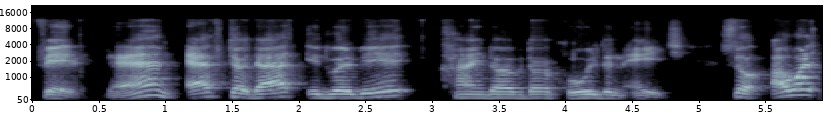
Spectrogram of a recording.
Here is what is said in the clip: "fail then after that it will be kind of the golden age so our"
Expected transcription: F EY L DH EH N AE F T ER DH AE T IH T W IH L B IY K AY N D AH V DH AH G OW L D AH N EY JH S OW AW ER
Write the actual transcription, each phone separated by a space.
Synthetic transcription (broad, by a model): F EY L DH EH N AE F T ER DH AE T IH T W IH L B IY K AY N D AH V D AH G OW L D AH N EY JH S OW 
